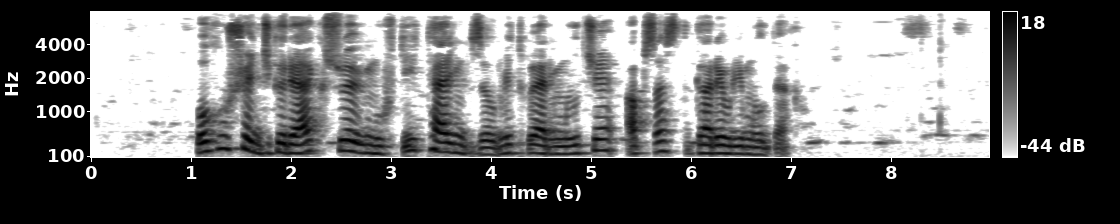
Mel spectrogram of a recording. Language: Svan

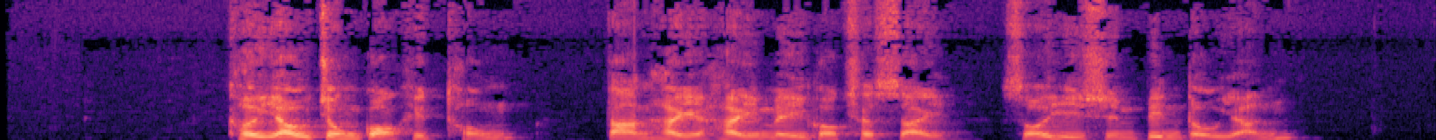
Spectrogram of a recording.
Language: Cantonese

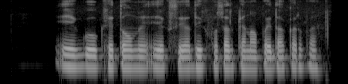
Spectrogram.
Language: Maithili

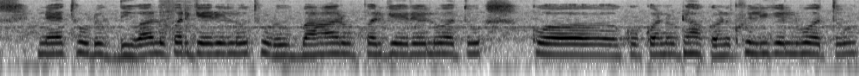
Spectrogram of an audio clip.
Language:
Gujarati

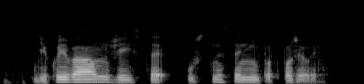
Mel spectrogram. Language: Czech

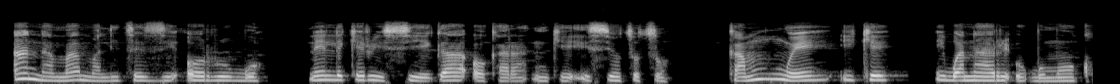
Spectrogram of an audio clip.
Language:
Igbo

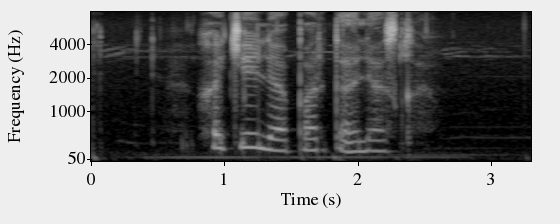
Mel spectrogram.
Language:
Russian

